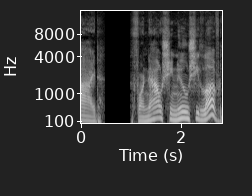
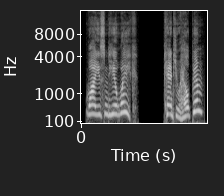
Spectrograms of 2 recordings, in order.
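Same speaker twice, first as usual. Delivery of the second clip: upset; 11 semitones higher than usual. Acted. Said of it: "Katya cried".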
